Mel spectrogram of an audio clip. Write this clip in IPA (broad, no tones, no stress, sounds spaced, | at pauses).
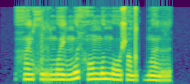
h ə̃ː lʲ xʷ ɪ r ŋʷ eː lʲ ŋʷ i h ɔ̃ ŋʷ i ŋ oː ʃ ɔ̃ dˤ ɪ kʷ b ə̃ r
